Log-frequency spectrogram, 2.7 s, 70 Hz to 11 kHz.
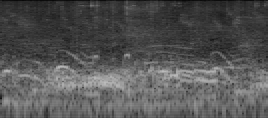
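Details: Rajshahi Giribaz pigeons newly arrived from Rajshahi at a pigeon market in Mirpur-1, Bangladesh, giving a thin call; low soft coos repeat through the clip, with a few short rising notes and faint background chatter.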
